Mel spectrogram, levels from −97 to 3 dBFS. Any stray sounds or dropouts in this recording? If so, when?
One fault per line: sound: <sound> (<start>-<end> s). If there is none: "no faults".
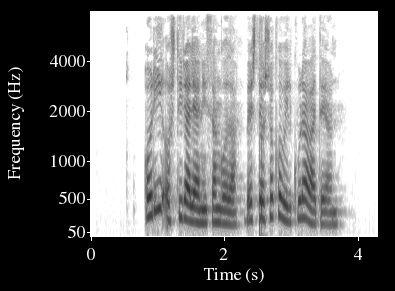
no faults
